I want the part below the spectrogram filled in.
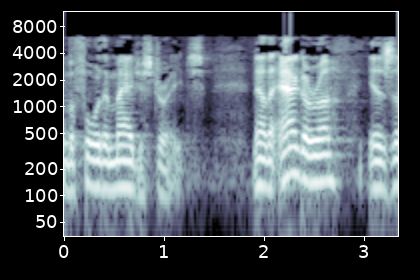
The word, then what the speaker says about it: agora: It comes into the English as Agora in your dictionaries, and it's often mispronounced as the Agora. It's not an omega here. It's an omicron. So it can't be agora. It's agora. See, this, the omicron is like a short A sound.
